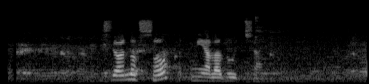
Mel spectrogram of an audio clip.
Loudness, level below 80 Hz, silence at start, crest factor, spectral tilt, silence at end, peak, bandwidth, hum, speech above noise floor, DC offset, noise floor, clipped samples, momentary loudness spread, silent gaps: -31 LUFS; -86 dBFS; 0.1 s; 22 dB; -2.5 dB/octave; 0 s; -12 dBFS; 10.5 kHz; none; 22 dB; under 0.1%; -52 dBFS; under 0.1%; 23 LU; none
